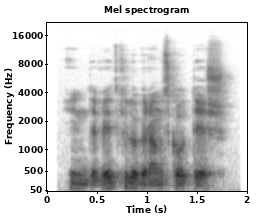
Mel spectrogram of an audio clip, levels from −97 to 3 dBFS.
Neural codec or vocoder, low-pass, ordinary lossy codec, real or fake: none; 19.8 kHz; none; real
